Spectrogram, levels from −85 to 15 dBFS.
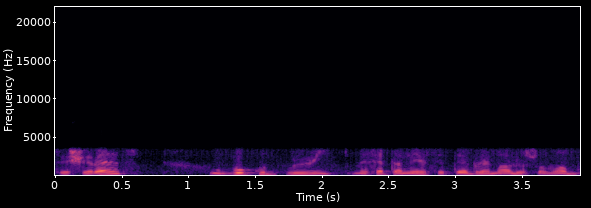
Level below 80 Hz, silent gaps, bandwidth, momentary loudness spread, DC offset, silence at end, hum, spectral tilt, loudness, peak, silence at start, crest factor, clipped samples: -82 dBFS; none; 3.7 kHz; 12 LU; under 0.1%; 0 s; none; -9 dB/octave; -30 LUFS; -10 dBFS; 0.05 s; 20 dB; under 0.1%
